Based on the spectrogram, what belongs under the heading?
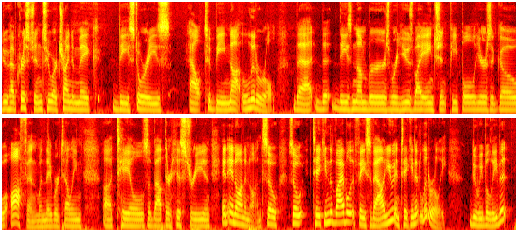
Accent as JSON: {"language": "English", "region": "Virginia", "country": "United States", "tie": "born or raised there", "moved": "yes", "lives_now": "Illinois, United States", "said": "the beautiful state of Virginia. My my home state where I was, uh, born and raised"}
